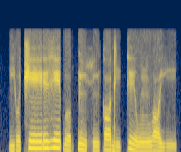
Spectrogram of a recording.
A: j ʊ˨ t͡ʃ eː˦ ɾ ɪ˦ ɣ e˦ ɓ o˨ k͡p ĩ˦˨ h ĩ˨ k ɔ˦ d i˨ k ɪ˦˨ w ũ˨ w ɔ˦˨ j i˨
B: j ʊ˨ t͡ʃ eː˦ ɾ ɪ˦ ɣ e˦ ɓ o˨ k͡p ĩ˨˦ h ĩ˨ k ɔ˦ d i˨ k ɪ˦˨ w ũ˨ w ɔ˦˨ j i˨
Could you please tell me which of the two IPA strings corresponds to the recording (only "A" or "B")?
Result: A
